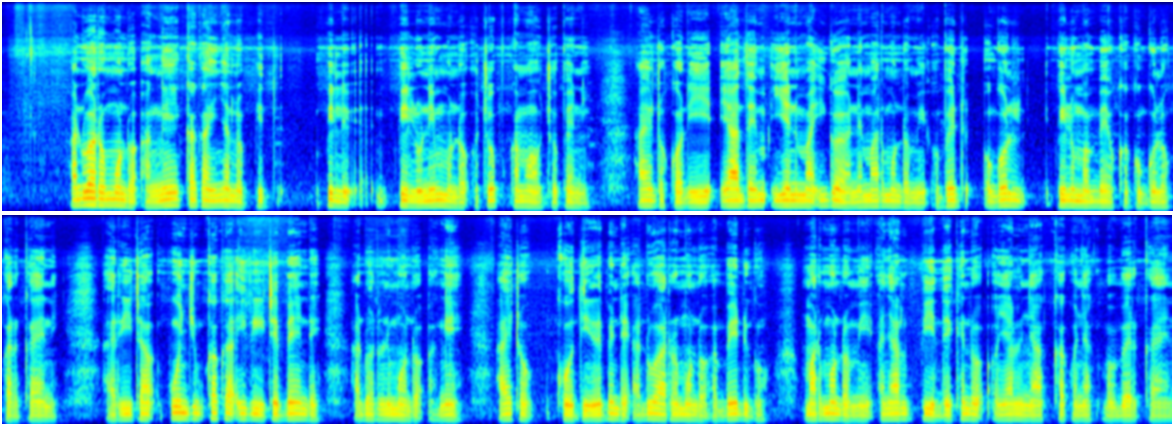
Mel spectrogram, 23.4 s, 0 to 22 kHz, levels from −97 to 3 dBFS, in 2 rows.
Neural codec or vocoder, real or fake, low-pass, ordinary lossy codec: none; real; none; none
